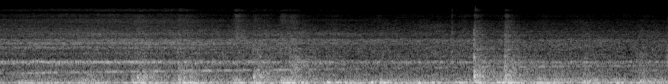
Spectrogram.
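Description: JR E209-series electric commuter train pulling out of the platform. Its motor whine rises in pitch as it gathers speed over the first few seconds, over a steady low rumble, and its wheels clack over rail joints a few times.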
